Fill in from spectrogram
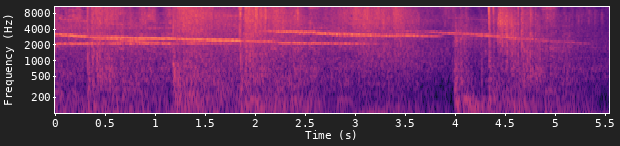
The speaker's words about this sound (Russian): Огонь! Снаряды ложатся в нескольких метрах от черепа Чухи и связиста.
